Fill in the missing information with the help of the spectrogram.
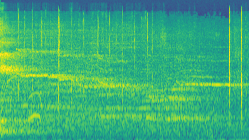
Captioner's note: audience applauds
